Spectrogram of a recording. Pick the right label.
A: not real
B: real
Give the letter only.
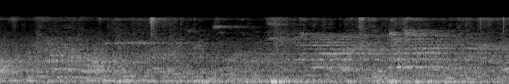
B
